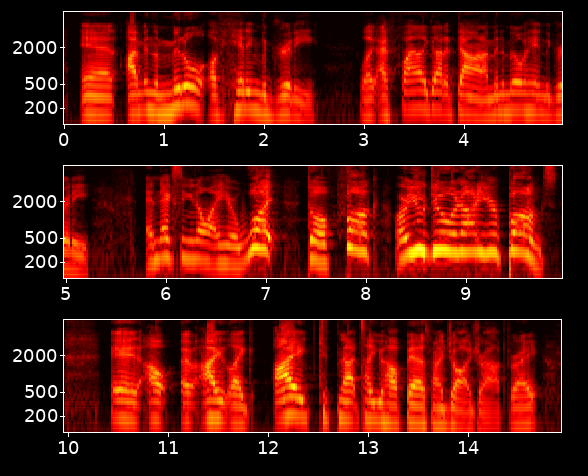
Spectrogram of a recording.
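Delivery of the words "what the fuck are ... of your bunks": play-acted very high, loud, raging drill-sergeant yell. Recounting a drill sergeant catching them out of bunks at 2 a.m., imitating his yell. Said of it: "He's like yelling at us".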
